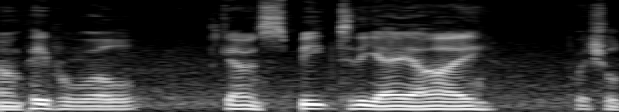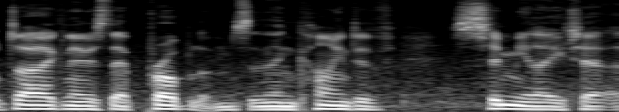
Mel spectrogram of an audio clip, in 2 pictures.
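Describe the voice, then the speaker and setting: A man's voice: on the low side, slight background noise. A man hosting a gaming channel, reading game text aloud and adding musing commentary, with faint game ambience behind him.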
